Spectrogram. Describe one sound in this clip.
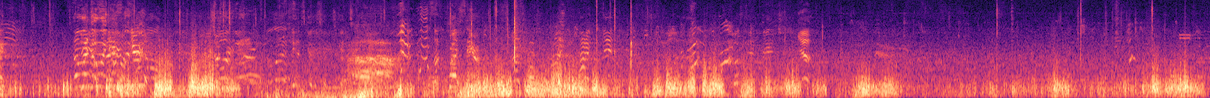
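Young women shout and call out to each other outdoors, from across a field.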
